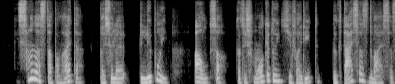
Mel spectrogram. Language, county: Lithuanian, Vilnius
